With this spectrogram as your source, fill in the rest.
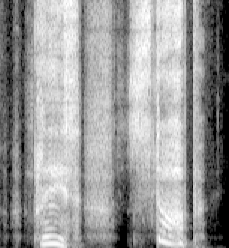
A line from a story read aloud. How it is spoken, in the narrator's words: she gasped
